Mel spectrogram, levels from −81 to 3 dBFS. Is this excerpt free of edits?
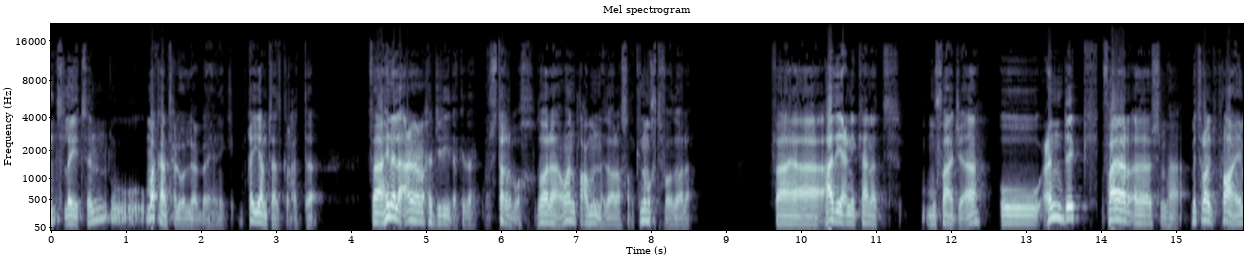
no; 2 cuts; at 12.5 s, 13.9 s

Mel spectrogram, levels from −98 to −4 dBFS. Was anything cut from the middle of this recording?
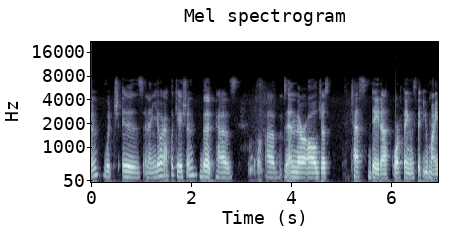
yes; 2 cuts; at 2.5 s, 3.9 s

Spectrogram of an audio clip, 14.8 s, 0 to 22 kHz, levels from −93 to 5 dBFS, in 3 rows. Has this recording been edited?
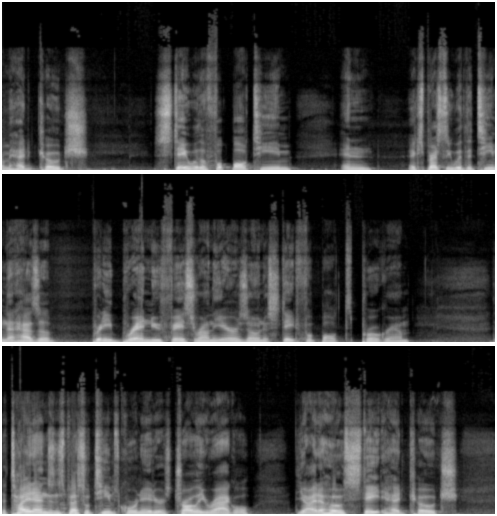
no; 0 cuts

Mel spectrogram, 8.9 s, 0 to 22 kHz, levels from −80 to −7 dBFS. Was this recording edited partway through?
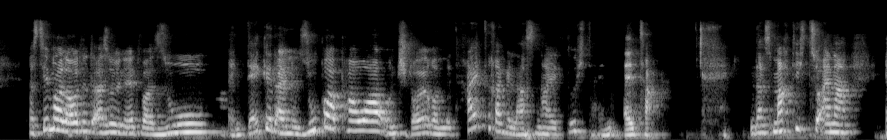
yes; 2 cuts; at 2.3 s, 7.4 s

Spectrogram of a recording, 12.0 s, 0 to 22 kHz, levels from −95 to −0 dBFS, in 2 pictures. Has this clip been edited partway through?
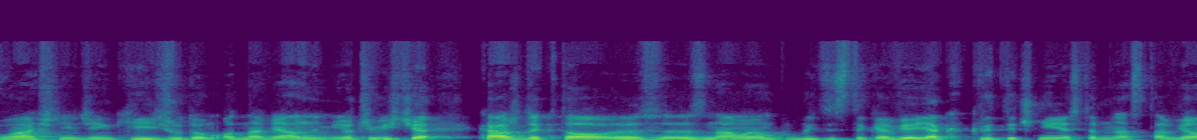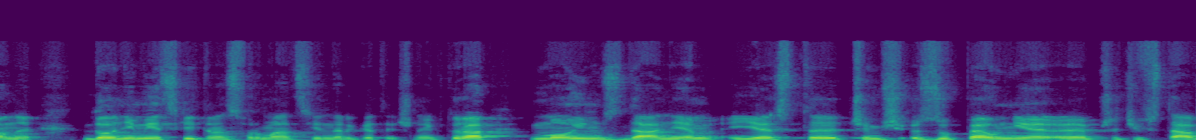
no; 0 cuts

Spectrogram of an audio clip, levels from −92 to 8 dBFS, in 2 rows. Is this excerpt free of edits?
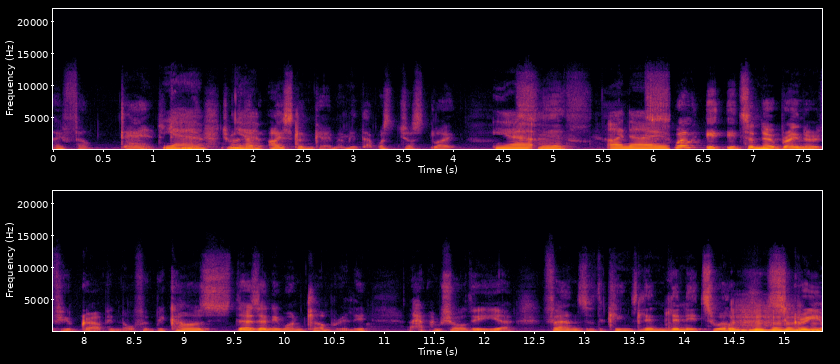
no; 1 cut; at 6.2 s

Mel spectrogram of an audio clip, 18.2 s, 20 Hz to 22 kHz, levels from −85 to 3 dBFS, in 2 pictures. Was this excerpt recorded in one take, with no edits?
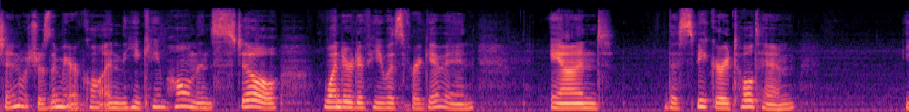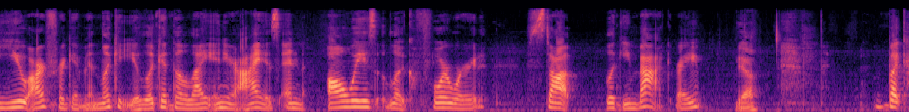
no; 2 cuts; at 15.8 s, 16.9 s

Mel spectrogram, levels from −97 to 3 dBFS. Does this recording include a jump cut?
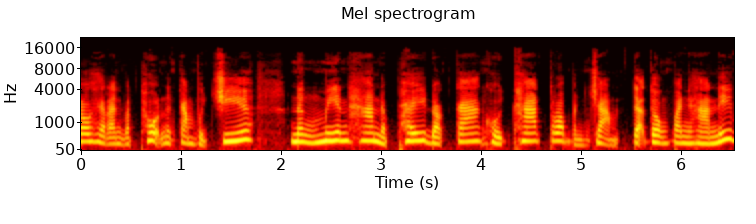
yes; 1 cut; at 5.5 s

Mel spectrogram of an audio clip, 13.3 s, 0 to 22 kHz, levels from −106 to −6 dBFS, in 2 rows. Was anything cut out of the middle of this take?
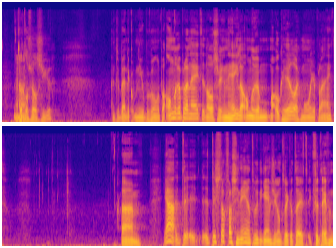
no; 0 cuts

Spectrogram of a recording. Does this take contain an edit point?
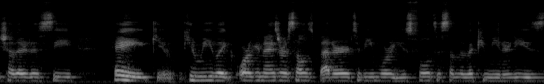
no; 0 cuts

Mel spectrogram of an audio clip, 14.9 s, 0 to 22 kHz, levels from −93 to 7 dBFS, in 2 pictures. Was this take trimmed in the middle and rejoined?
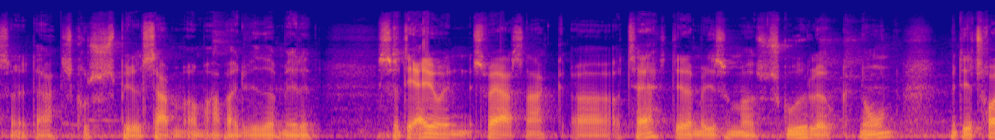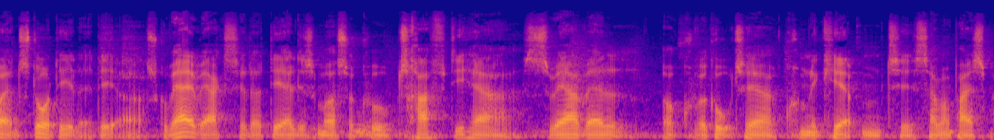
yes; 1 cut; at 4.6 s

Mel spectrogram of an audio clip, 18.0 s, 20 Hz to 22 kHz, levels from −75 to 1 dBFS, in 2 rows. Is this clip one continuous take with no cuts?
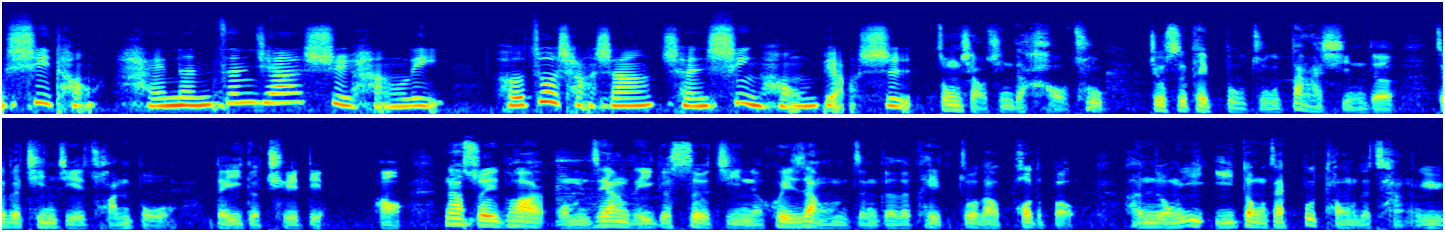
no; 2 cuts; at 5.8 s, 12.5 s

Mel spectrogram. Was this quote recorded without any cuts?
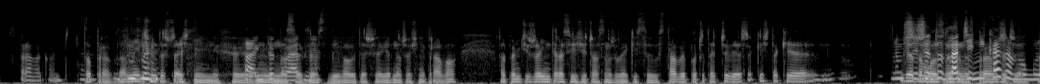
yes; 0 cuts

